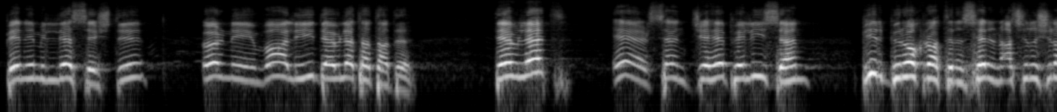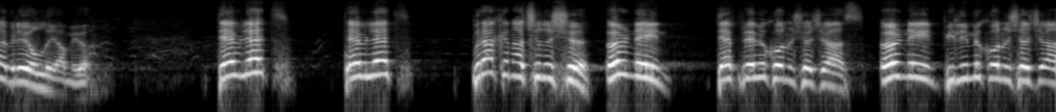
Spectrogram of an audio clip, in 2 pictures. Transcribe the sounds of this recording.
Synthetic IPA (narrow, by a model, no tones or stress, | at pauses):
b̥enimilʲːɛt̪sɛt͡ʃt̪ʰi | øɾne̞jinvaːlʲijid̪ɛvlʲɛt̪ʰat̪ʰad̪ɯ | d̪̥ɛvlʲɛt̪ | ejæɾsænd͡ʒeɦepʰelʲijsæn | biɾbyɾo̞kɾat̪ʰɯnɯse̞ninat͡ʃʰɯlˠɯʃɯnabilʲɛjo̞lˠːuja̰mɯ̰jo̰ | d̪̥ɛvlʲɛt̪ | d̪̥ɛvlʲɛt̪ | b̥ɯɾakʰɯnat͡ʃʰɯlˠɯʃɯøɾne̞jin | d̪̥ɛpɾe̞mikʰo̞nuʃad͡ʒaːz̥ | øɾne̞jinbilʲimikʰo̞nuʃad͡ʒaː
